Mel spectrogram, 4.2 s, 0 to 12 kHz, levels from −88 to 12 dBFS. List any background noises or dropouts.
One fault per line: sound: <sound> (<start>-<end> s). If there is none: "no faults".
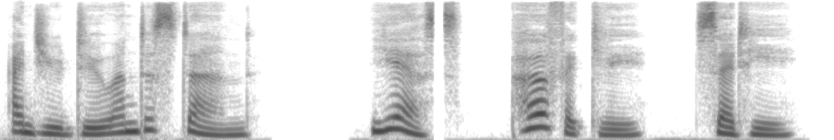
sound: dropout (2.2-2.2 s)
